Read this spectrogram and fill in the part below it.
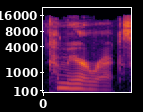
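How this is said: The voice sounds frustrated and impatient. The caller is losing patience and wants to leave. "We became more frustrated"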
